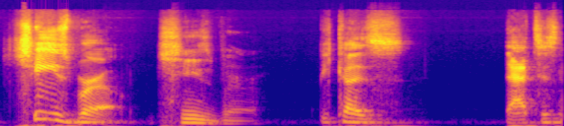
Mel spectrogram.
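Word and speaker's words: Chesebro: It's Cheeseborough. Not Chesborough. Not Chesborough. Not Cesborough. Not. It's Cheeseborough.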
